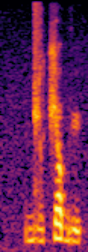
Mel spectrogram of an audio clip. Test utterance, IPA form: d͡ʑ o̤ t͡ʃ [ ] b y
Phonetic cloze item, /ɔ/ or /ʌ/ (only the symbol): ʌ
